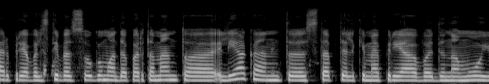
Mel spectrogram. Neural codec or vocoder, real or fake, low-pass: none; real; 14.4 kHz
